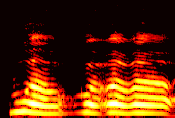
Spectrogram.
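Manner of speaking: hammed-up rising panic; mock panic. Drunk guy losing balance on the kayak, frantic mock panic.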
